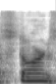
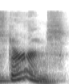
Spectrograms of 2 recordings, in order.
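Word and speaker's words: Stearns: was corrected by a Stars family member so I called him shuel Sterns you know and she said you know Pastor Phil we pronounce our name star and she said really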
